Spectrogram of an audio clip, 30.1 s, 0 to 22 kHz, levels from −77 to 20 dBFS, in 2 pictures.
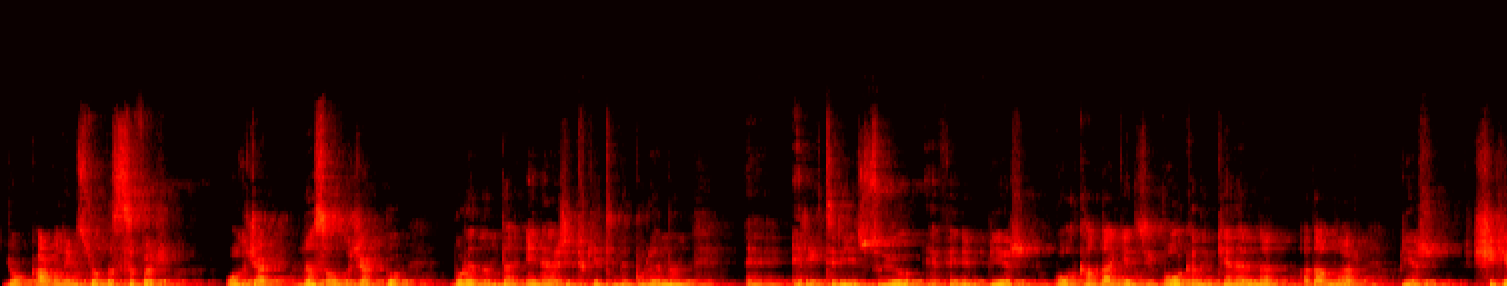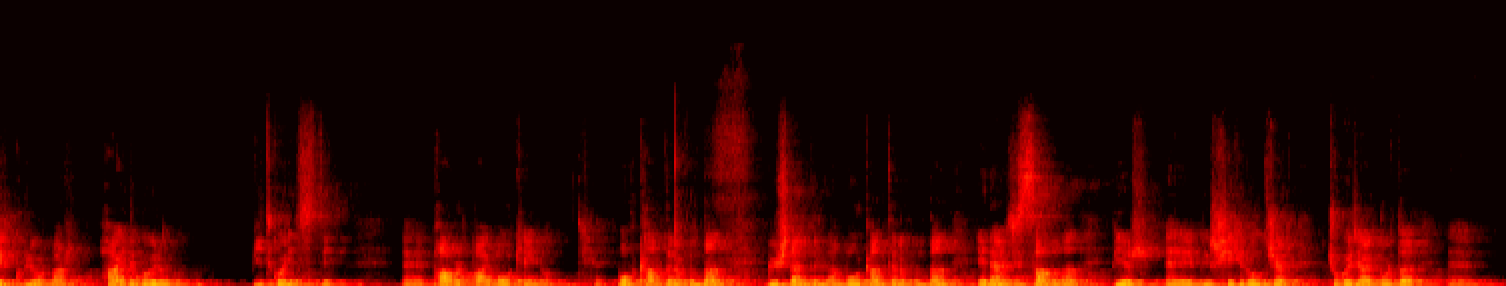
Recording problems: room echo; slight; dies away in 1 s
off-mic speech; somewhat distant

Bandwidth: 18.5 kHz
